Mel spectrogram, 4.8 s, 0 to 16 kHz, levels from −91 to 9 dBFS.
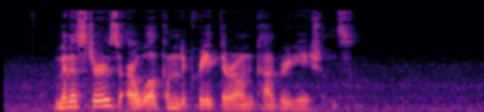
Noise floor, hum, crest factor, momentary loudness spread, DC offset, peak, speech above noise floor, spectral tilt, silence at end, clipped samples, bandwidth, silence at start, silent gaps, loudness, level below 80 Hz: -53 dBFS; none; 18 dB; 16 LU; under 0.1%; -2 dBFS; 36 dB; -5.5 dB/octave; 1.35 s; under 0.1%; 11.5 kHz; 0.55 s; none; -17 LUFS; -50 dBFS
